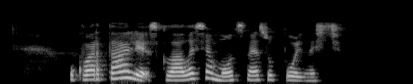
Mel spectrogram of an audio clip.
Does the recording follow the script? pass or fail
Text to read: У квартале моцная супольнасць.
fail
